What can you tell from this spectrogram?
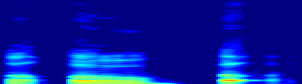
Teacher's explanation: produced by blocking off the Airstream at the top of the voice box and then releasing it a common description is a catch in the throat uh okay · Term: Hamza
